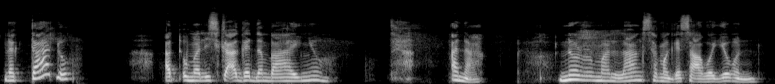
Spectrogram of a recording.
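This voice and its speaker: A woman's voice: fairly low pitch, animated, a little slow, long pauses. An actress playing a concerned older grandmother in a radio drama, motherly and fussing, given to exclamations. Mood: concerned, soothing. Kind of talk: Filipino radio drama acting.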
